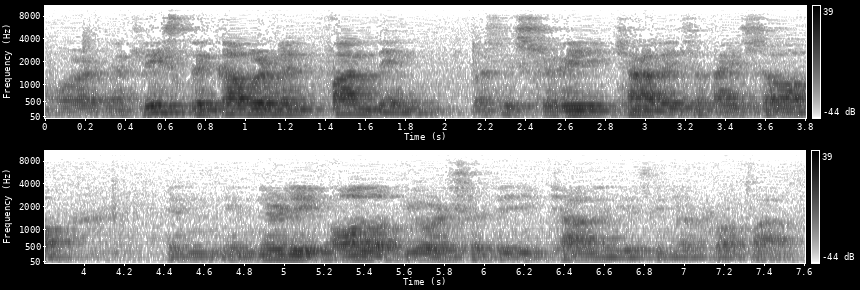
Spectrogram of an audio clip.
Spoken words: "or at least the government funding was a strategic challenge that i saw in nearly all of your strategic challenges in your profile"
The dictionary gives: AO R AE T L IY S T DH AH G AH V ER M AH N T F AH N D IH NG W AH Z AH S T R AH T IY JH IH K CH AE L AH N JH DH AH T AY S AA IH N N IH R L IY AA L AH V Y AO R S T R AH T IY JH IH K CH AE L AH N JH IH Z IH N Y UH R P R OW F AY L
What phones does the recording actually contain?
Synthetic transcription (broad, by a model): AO R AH T L IY S T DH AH G AH V ER M AH N T F AH N D IH NG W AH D AH S T R AH T IY JH IH K CH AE L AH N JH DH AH T AY S AA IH N N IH R L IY AA L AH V Y AO R S T R AH T IY JH IH K CH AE L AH N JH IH S IH N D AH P R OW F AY L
